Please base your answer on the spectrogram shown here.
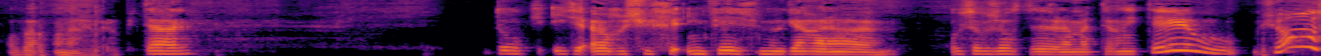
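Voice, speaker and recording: Young female vlogger, casual storyteller who keeps quoting what people said, husky and dark-toned. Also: sits low. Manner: retells events through quoted dialogue, with frequent fillers and restarts. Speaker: craft vlogger. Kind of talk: casual chat, telling a personal story.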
